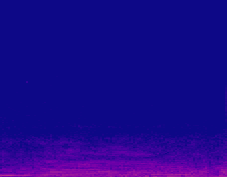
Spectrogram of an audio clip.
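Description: Race cars passing on a circuit during an Irish championship race, engines droning loudly and steadily with a rising whine as they go by, no talk heard.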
